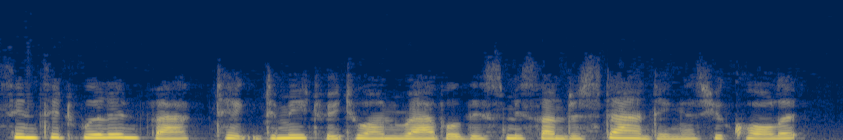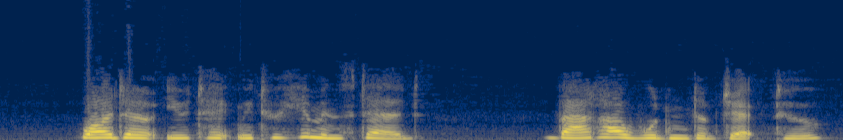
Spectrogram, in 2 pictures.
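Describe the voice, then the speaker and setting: A man acting a fiery, high-pitched indignant young woman. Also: normal speed, no room sound, narrow, tinny audio. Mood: calculating. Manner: indignant, biting, emphatic. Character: fiery, indignant young Englishwoman, proud and sharp-tongued.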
